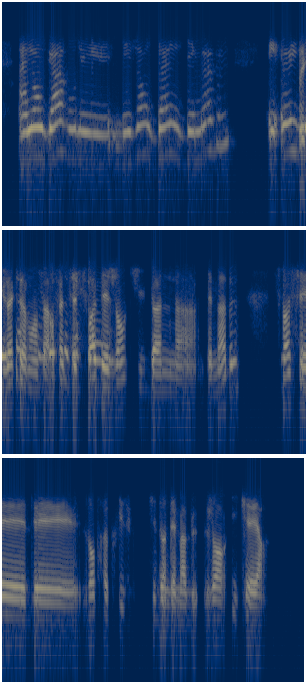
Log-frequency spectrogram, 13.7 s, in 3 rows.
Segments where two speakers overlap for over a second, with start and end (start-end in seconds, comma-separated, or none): 4.4-6.3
